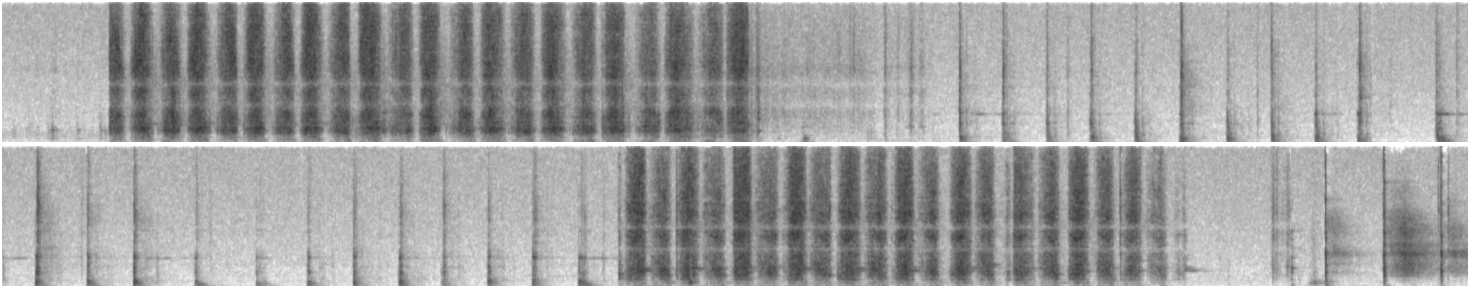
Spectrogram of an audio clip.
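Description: Hand saw cutting through wood in fast, even strokes, about four a second. In the middle it slows to a longer run of lighter strokes, then speeds up again, with a few wooden knocks near the end.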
